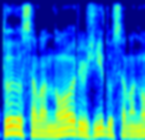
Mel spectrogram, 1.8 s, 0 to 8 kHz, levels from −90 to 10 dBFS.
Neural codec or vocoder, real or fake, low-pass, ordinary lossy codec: codec, 16 kHz, 16 kbps, FunCodec, trained on LibriTTS, 50 frames a second; fake; 7.2 kHz; Opus, 64 kbps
